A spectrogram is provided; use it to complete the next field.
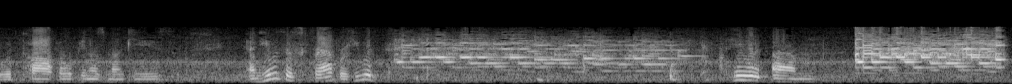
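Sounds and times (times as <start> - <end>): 
speech: 0.1 - 1.8, 2.5 - 4.2, 7.4 - 8.2
mobile phone ringtone: 3.9 - 7.1, 8.6 - 10.1.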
